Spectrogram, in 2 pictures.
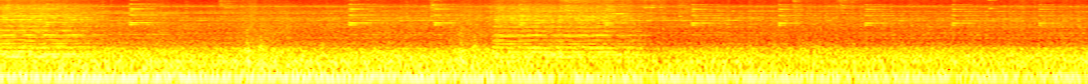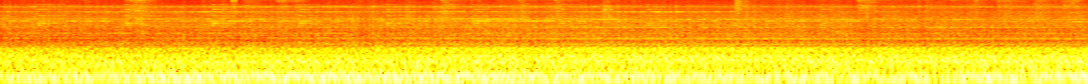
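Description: Diesel locomotive engines rumble deeply and steadily close by.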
